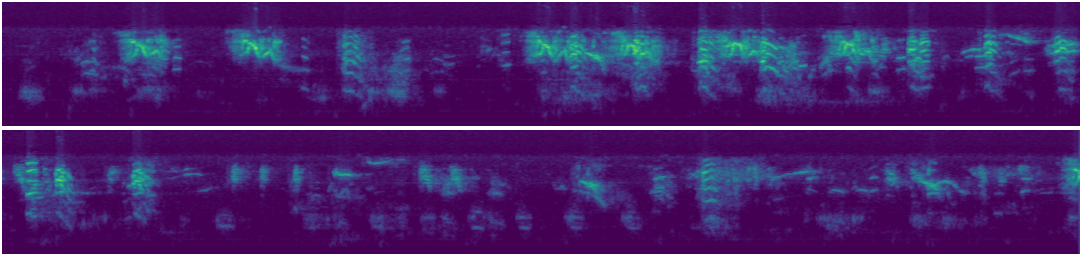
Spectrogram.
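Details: Black-winged stilt, Doñana National Park, recorded by a webcam, calls in rapid, irregular runs of sharp, shrill yapping notes that crowd together in the middle and then thin into scattered single yelps.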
